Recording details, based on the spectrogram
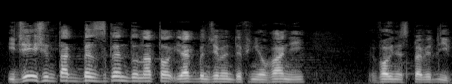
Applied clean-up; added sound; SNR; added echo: none; none; none; none.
